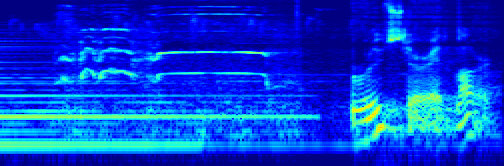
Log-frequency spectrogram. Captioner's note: rooster crows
